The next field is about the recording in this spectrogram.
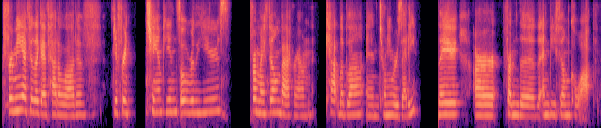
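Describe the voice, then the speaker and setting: A woman's voice: on the high side, fairly even intonation, measured pace, darkish tone. A woman with a Canadian accent chatting casually as a guest writer in an interview. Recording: dull lo-fi audio.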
